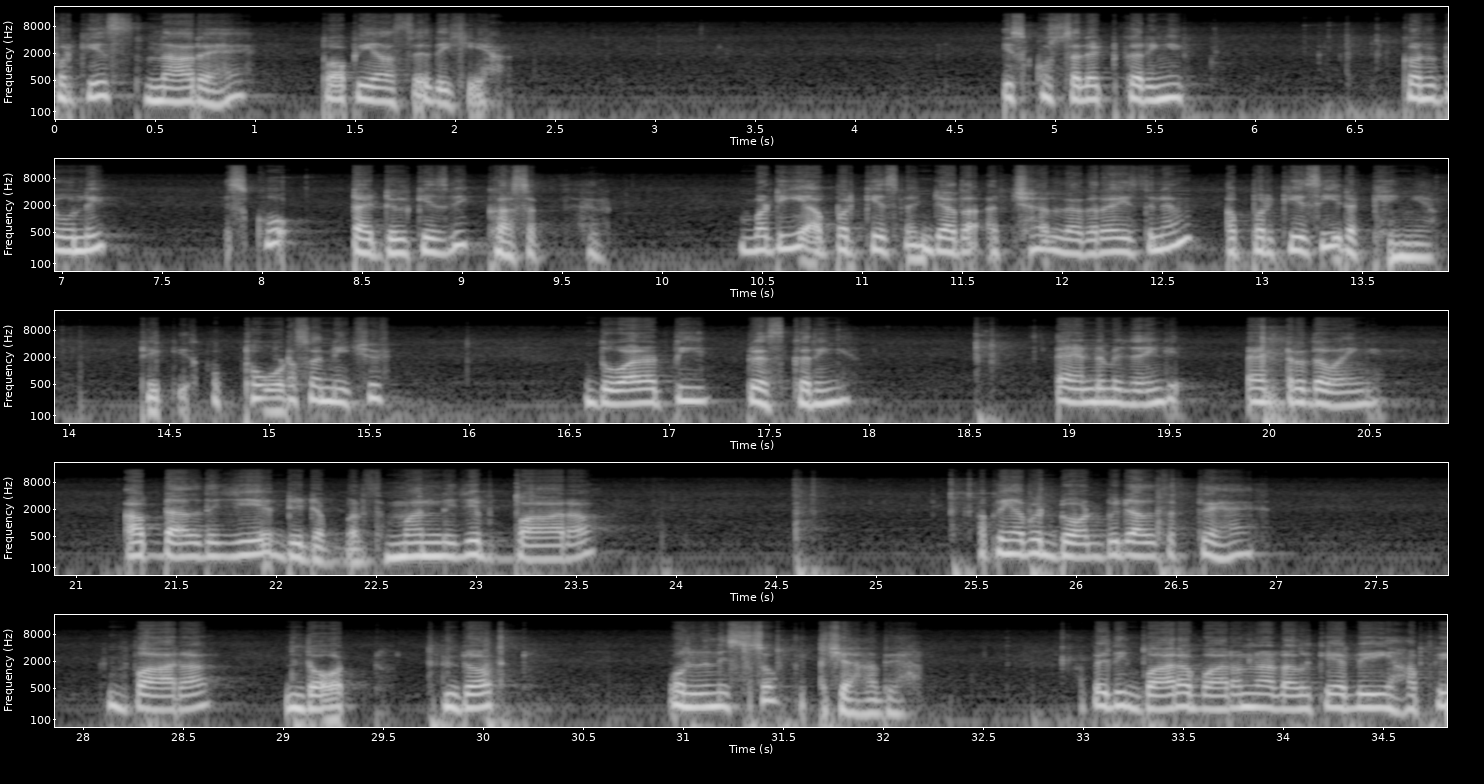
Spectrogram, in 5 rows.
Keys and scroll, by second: 6.2 ctrl+a, 10.2 ctrl+a, 32.9 ctrl+Left, 33.8 ctrl+Left.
